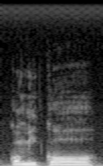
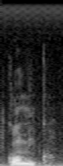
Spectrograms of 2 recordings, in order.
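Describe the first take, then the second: First: The stress is on the last syllable. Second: The stress is on the first syllable. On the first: The speaker calls it wrong. "O si lo pongo en la co, comicó" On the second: The speaker calls it right. "se acentúan en la antepenúltima sílaba"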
